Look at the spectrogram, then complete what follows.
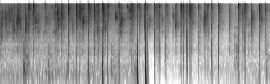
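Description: Mustard seeds spluttering in hot coconut oil in a kadai: a sizzle with many sharp, irregular pops as the seeds crackle, the tempering stage of the cooking.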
